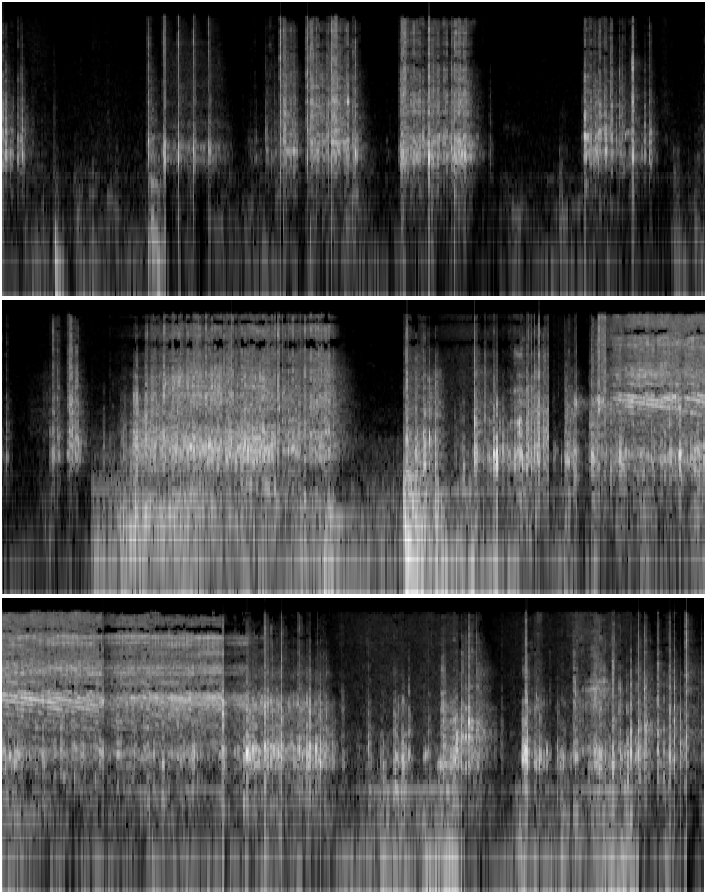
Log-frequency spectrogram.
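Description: Plastic toy ambulances handled with short clicks and rattles, then toy vehicles rolling down a steep ramp onto a wooden floor in a long, loud plastic rattle with a sharp knock partway through. Short handling clicks follow near the end.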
